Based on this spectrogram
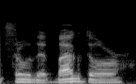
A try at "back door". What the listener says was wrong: Let's go to the word back. So here, it sounded like you said bag door, using a G, bag. Instead of g, it's k, back door.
